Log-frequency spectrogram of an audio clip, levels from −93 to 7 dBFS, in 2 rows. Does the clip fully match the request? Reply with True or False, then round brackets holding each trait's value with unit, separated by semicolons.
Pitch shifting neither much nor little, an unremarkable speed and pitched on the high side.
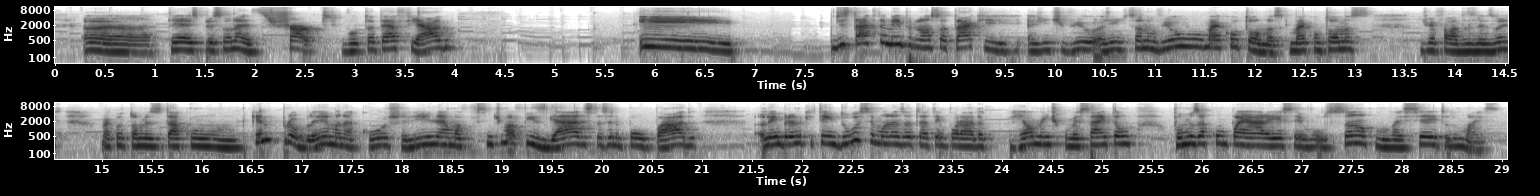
True (4.3 semitones; 155 wpm; 215 Hz)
